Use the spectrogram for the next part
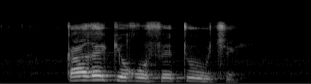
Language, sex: Northern Sotho, male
